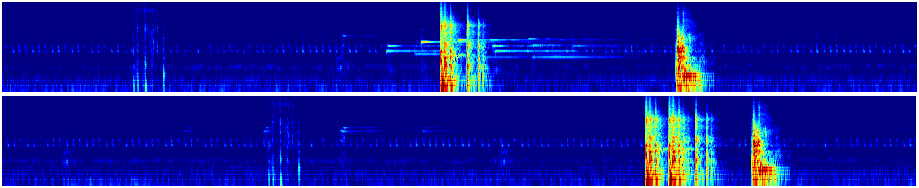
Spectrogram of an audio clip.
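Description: Wooden planks knock and thud as they are dropped and placed.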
